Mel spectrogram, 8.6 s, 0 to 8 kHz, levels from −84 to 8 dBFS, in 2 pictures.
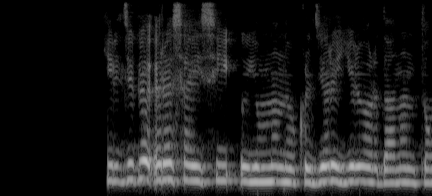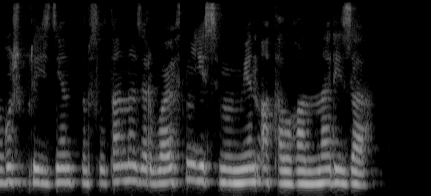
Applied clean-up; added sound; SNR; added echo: none; none; none; none.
